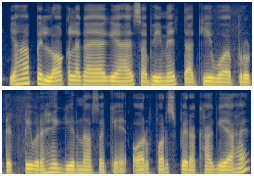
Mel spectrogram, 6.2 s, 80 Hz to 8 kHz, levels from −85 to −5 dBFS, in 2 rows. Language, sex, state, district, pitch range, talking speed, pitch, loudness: Hindi, male, Jharkhand, Garhwa, 120-135 Hz, 200 wpm, 125 Hz, -14 LUFS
